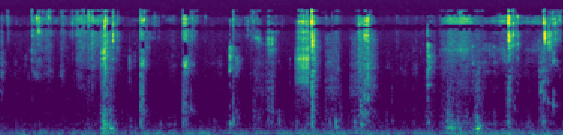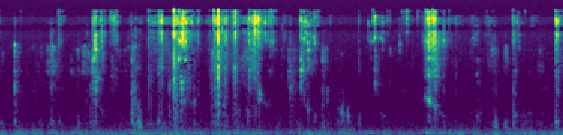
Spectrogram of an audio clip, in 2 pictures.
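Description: A slice of pizza being bitten and chewed close to the microphone: faint, irregular crunches and mouth clicks over a steady low hum.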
